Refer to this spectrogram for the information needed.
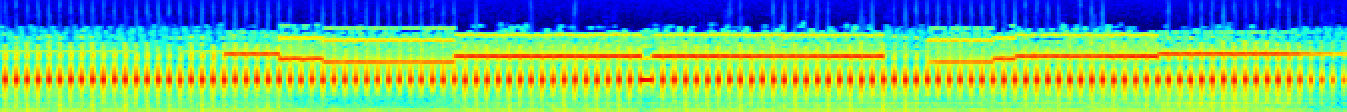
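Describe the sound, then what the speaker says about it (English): A slow scan television picture signal received on shortwave radio gives a steady, loud warbling tone with a rapid regular pulse, stepping between sustained pitches in an electronic pattern, with no voices. "Slow scan television is a signal used to transmit a computer image"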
